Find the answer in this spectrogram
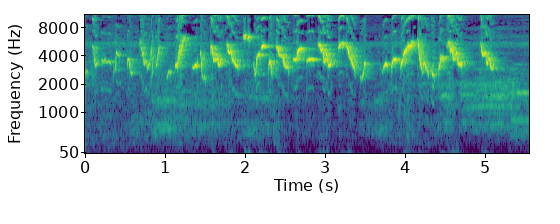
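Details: White-eye of Lombok singing in the early morning dew: a lively, unbroken stream of high, rapidly rising and falling chirps and twitters, loud and energetic throughout.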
